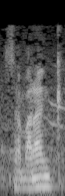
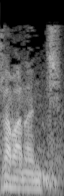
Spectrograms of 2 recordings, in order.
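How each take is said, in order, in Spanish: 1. El nombre termina en sonido k. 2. El nombre termina en sonido ch. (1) "CH se pronuncia K" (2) "no Samaranch"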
